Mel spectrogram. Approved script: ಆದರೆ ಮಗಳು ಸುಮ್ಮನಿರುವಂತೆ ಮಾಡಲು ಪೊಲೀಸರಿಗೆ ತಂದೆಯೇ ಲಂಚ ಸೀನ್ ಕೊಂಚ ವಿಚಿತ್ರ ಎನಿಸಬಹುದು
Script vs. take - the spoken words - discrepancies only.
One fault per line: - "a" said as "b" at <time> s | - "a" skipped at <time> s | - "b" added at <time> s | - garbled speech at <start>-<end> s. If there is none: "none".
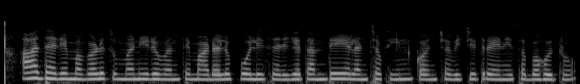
none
